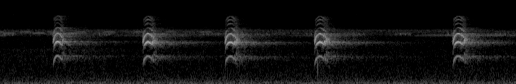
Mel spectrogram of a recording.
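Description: A bird gives a series of five sharp, high chick calls, evenly spaced about a second apart, each a brief bright burst with a faint tail, over a soft background hiss.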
